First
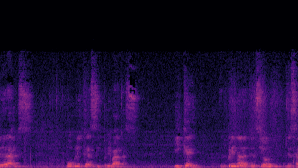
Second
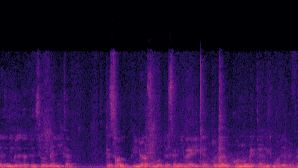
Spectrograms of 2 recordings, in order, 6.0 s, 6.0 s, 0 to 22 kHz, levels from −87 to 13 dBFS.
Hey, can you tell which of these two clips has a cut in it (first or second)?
second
